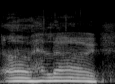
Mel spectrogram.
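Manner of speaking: proper, prim, well-mannered, polite gentleman voice. Describing a man the speaker goes on dates with and how he talks, imitating a polite gentleman. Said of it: "and he talks like this".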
